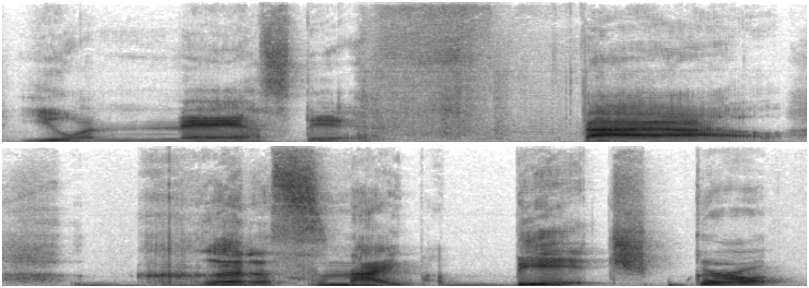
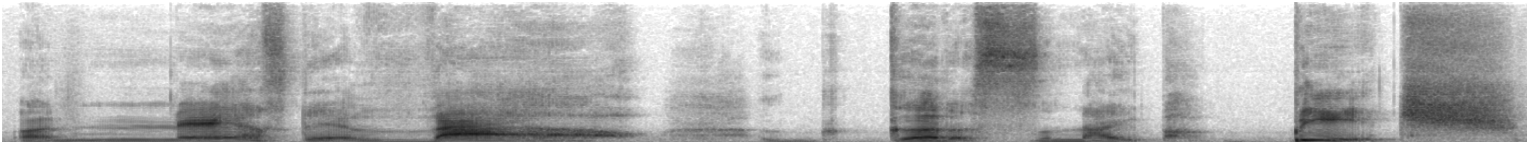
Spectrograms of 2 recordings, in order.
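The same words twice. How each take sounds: First: Slow, loud, drawn-out insult; venomous insult. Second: Slow, loud, drawn-out Madea tirade; Madea style. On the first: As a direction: spit each word out slowly and loudly. Insult hurled in quarrel retold. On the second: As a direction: hammer every insult slowly like Madea. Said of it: "good old Madea style". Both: Retold or imitated.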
